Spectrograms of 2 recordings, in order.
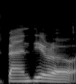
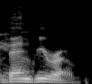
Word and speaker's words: Bandiero: bandiro it's oh uh he says bandiro how do you say it yeah dear ben guiro in america in italian exactly bandera yeah is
